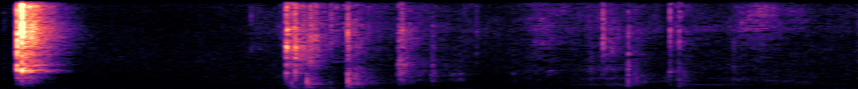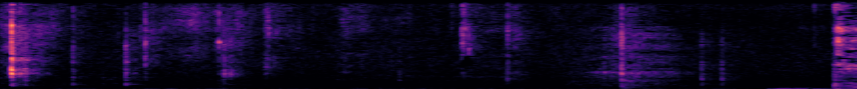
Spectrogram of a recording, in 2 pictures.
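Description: Faint handling sounds of rock-foiling work: a sharp click right at the start, then scattered soft crinkles and light taps as nail foil, tools and the rock are handled and a small UV nail lamp is set over the rock.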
